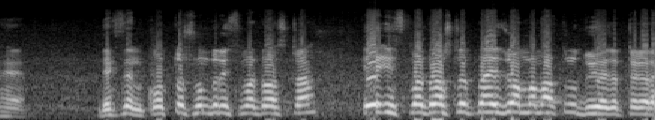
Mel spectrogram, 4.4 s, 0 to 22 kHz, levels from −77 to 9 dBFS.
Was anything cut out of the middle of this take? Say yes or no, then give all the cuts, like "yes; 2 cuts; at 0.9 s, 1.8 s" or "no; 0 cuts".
no; 0 cuts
